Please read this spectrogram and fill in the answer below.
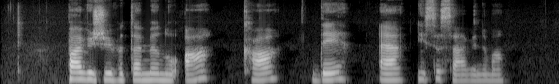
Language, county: Lithuanian, Kaunas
